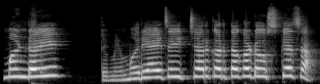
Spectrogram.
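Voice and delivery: acted exasperation; exasperated. A narrator's reading. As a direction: cut through the squabble in annoyance. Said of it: "बिऱ्या Dhangar वैतागून म्हणाला".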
